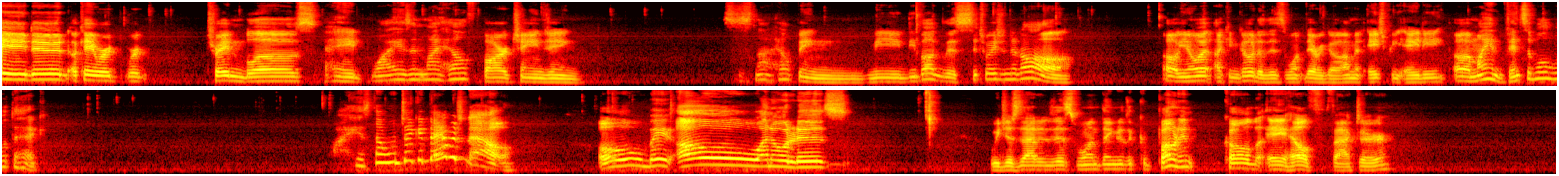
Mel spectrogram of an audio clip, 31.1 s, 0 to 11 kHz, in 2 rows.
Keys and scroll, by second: 0.9 typing, 2.9-5.9 typing, 7.2 typing, 9.5-9.9 typing, 11.2 typing, 18.5-19.3 typing, 22.1 super+q.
